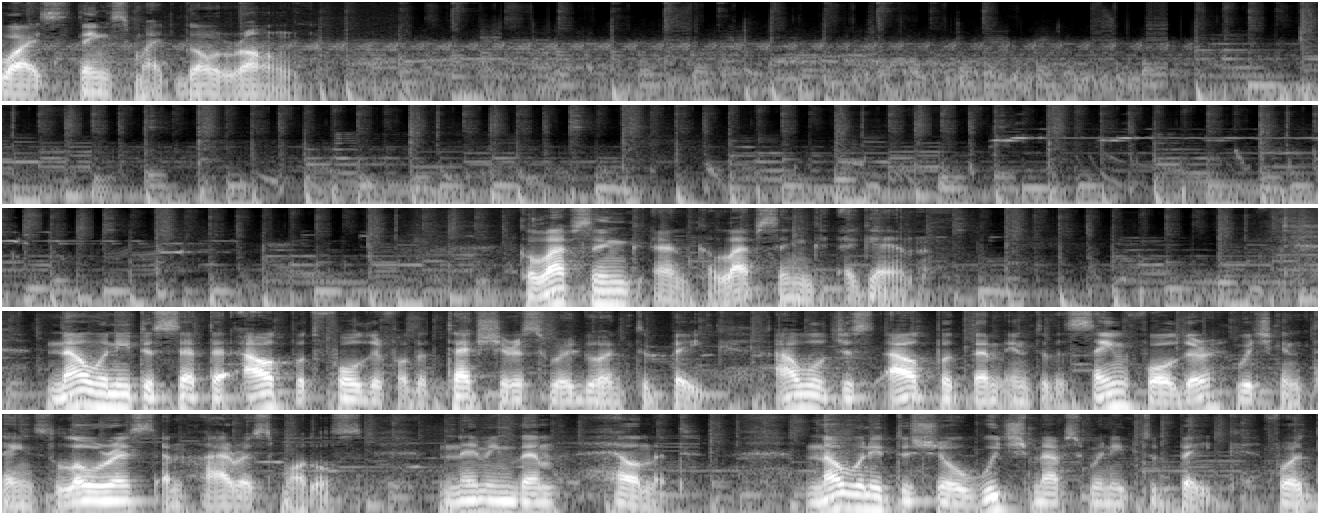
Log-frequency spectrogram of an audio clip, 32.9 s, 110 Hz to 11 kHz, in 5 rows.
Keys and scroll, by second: 24.7-26.3 typing, 26.4 Return.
